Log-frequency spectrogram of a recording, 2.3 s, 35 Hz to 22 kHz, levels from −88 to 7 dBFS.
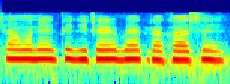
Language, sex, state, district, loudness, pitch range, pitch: Bengali, female, West Bengal, Cooch Behar, -10 LUFS, 230-245 Hz, 240 Hz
